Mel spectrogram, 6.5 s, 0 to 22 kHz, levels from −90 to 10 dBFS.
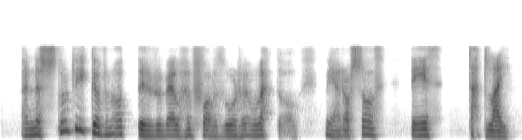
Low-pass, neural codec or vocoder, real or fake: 5.4 kHz; codec, 24 kHz, 0.5 kbps, DualCodec; fake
